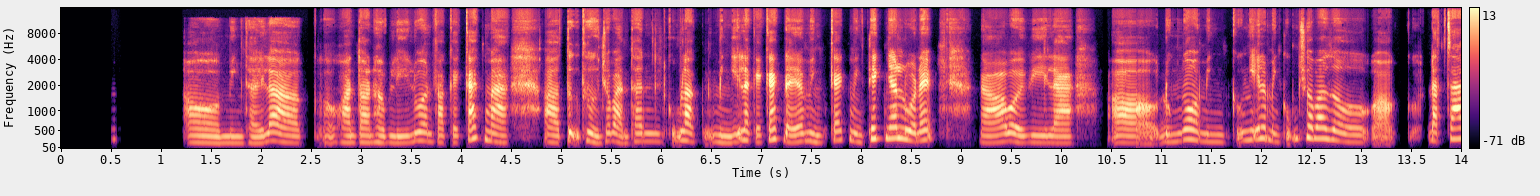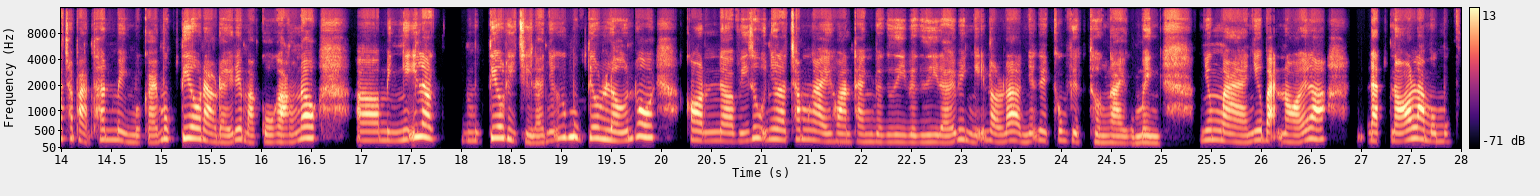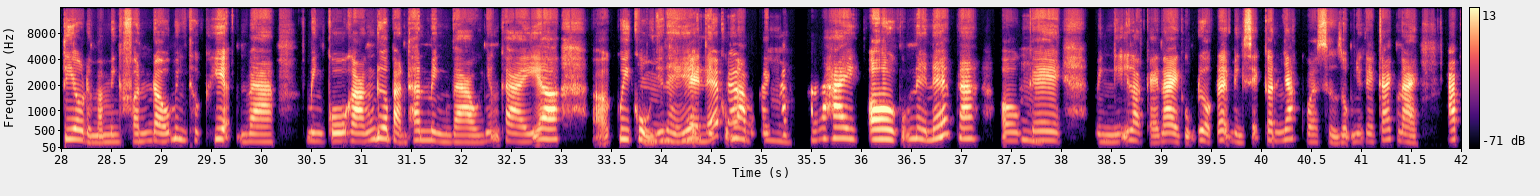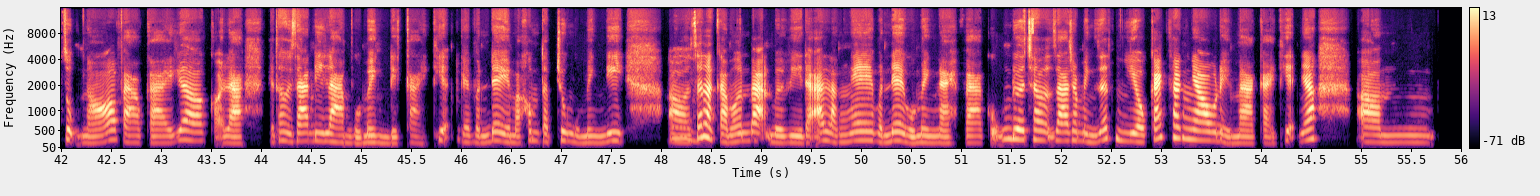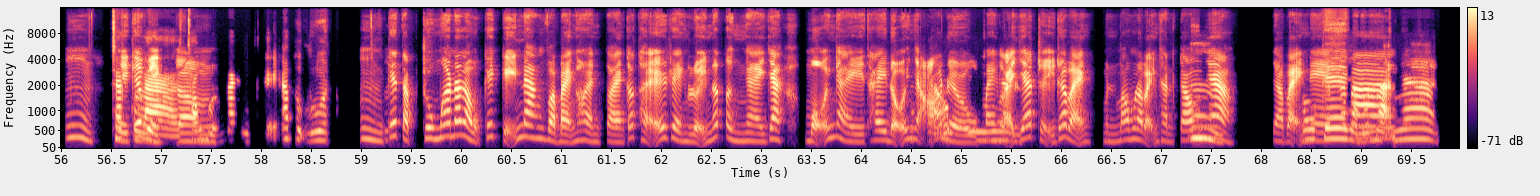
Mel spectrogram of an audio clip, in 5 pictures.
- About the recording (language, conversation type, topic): Vietnamese, advice, Làm thế nào để tôi có thể tập trung làm việc lâu hơn?
- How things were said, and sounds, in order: tapping; other background noise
